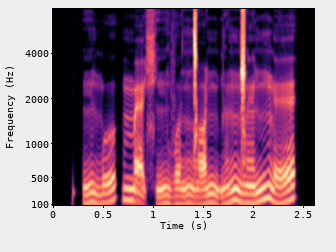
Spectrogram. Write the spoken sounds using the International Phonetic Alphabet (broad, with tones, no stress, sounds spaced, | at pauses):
ʔ ĩ˩˧˩ m ʊ˨˥ | m æ̰˥˩ ɕ ĩ˩˧˩ v ʌ˨˩˦ ŋ͡ǀ ɑ˩˧˩ ɲ d ə̃˨˥ ŋ͡ǁ ɛ̃˨˥ ɲ ŋ ɛ˨˥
